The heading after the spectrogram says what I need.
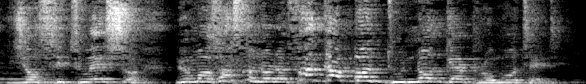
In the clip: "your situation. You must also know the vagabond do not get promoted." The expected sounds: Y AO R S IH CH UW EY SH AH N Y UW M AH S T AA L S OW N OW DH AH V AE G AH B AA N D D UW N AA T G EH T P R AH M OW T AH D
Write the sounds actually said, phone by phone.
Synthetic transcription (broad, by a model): Y AO S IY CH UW EY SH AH N Y UW M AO S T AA S OW N OW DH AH F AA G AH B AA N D D UW N AA T G EH T P R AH M OW T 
